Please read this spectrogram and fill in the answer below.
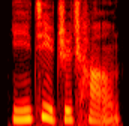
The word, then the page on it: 一技之长: yī jì zhī cháng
